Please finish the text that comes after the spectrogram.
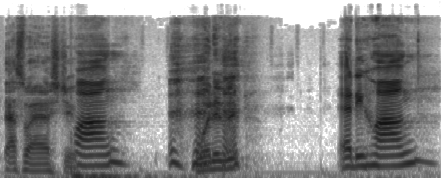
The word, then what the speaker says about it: Huang: I'm pronouncing Eddie's last name wrong for years. What's Eddie's last name, E? That's why I asked you. Huang.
